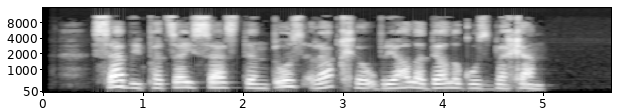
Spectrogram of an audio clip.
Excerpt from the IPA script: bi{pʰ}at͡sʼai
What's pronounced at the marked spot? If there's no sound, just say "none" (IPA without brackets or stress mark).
pʰ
